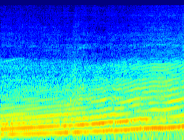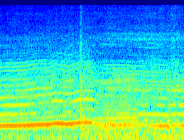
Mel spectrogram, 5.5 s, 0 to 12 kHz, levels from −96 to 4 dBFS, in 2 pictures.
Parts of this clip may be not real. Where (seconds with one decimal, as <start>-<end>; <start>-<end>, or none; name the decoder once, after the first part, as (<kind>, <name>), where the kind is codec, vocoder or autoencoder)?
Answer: 0.9-1.7 (codec, HILCodec)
